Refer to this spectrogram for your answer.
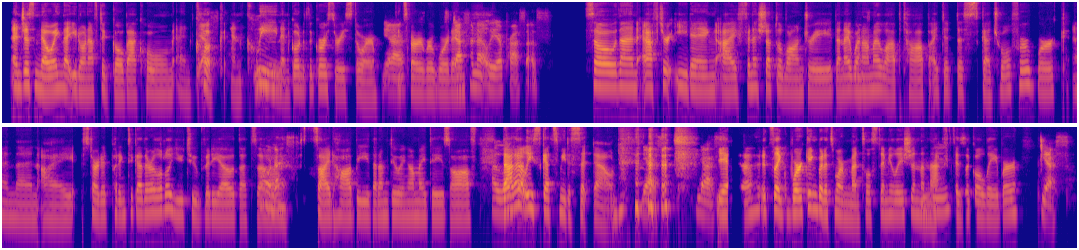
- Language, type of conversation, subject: English, unstructured, What do you enjoy doing in your free time on weekends?
- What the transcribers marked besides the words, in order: swallow; background speech; other background noise; chuckle; tapping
